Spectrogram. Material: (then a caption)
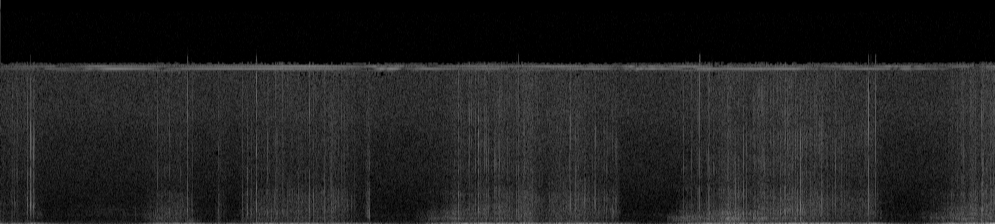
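Foam. Fingers of both hands scratch the top and sides of a black foam microphone windscreen with short nails. It makes a dense, low, muffled rumbling rustle that swells in waves and drops to near-silence in brief pauses.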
